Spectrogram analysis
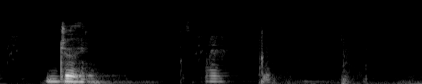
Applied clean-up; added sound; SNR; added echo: neural mask model DeepFilterNet 3.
